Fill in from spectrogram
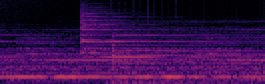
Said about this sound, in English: And just a few seconds later, the bells are not clinging any so distantly, but very close. And it seems that the whole city has suddenly started clinging with these warning and alarm bells.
